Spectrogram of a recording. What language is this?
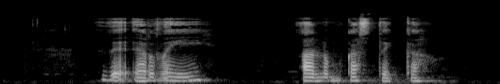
Teutila Cuicatec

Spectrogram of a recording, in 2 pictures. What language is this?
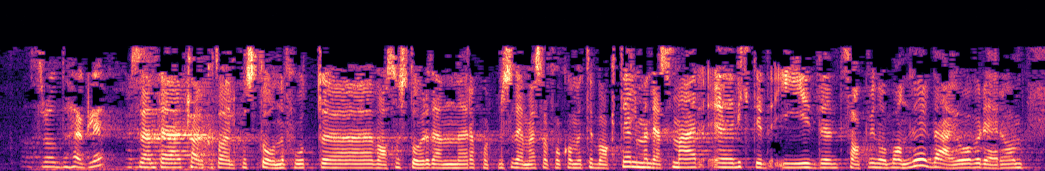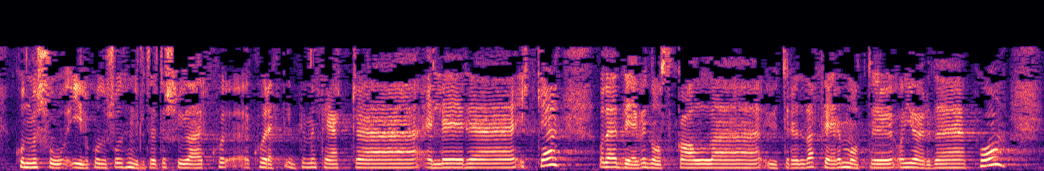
Norwegian Bokmål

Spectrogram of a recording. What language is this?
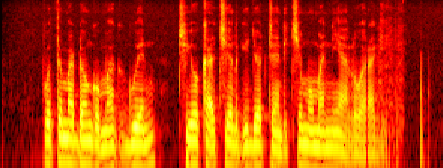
Luo (Kenya and Tanzania)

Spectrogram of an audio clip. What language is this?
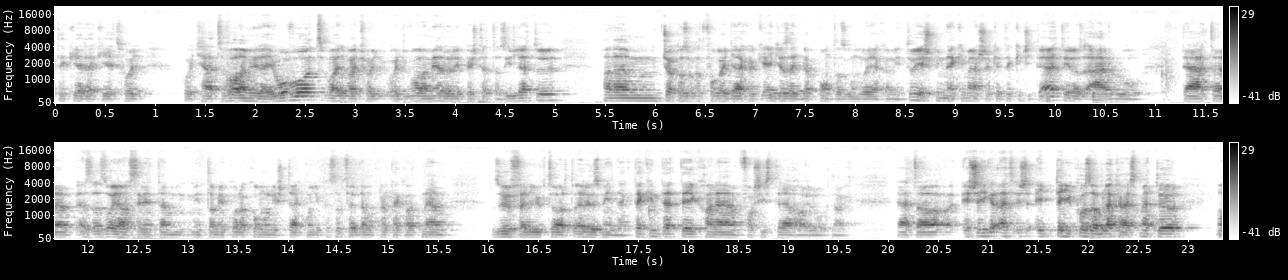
Hungarian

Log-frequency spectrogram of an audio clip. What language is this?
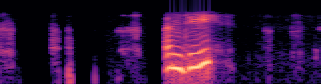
Dogri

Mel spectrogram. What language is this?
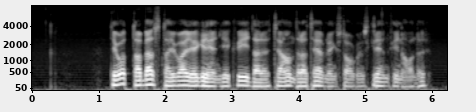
Swedish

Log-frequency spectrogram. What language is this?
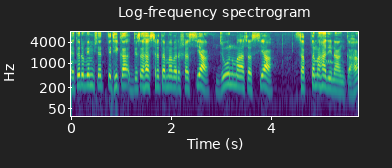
Sanskrit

